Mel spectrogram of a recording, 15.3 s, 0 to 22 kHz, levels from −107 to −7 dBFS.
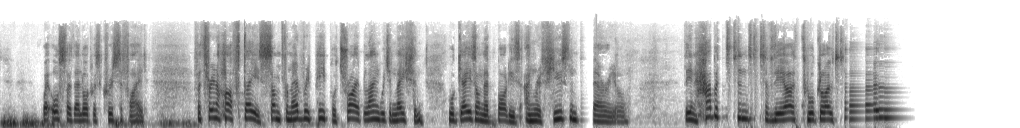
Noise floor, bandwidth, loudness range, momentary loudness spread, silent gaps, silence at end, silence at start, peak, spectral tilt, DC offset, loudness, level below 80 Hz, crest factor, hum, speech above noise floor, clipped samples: -60 dBFS; 12 kHz; 3 LU; 9 LU; 8.84-8.88 s; 1.85 s; 0 s; -12 dBFS; -5.5 dB/octave; under 0.1%; -27 LUFS; -50 dBFS; 16 dB; none; 33 dB; under 0.1%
